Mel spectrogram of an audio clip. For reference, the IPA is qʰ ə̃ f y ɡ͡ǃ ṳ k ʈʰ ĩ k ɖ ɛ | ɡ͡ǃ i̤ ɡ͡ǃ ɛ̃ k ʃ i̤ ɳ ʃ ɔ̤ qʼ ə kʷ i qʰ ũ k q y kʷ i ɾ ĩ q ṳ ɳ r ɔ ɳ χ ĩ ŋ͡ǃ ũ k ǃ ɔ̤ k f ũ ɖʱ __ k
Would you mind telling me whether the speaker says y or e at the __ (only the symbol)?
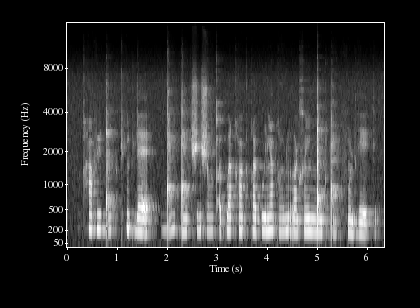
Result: e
